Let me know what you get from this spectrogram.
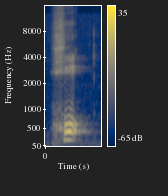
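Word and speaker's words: ほ: He, ho. It's pronounced like ho in ho or ho ho ho ho.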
